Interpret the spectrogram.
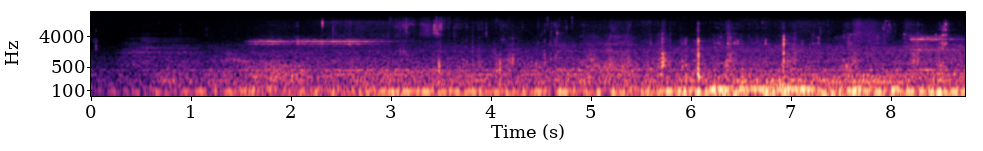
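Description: Close-miked eating sounds: a man chewing a bite of flatbread scooped up with curry, with many small mouth clicks.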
